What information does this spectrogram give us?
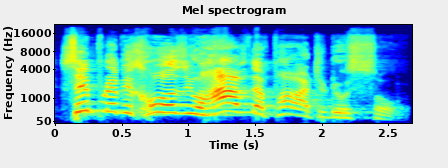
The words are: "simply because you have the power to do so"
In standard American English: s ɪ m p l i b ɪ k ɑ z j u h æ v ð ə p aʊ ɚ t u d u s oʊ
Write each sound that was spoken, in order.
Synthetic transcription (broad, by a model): s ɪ m p l i b ɪ k ɑ z j u h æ v ð ə p aʊ ɚ t u d u s oʊ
